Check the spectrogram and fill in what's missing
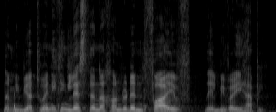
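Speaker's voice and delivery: ordinary talk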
